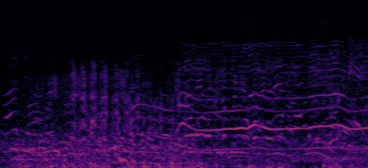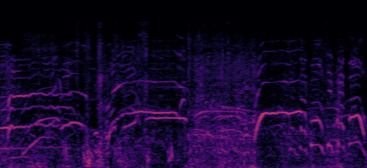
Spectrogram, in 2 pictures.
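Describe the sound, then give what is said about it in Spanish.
A crowd screams and shrieks in panic at the Toro de la Vega bull run after the bull charged a barrier, lifted it and escaped the route: many high, strained voices overlapping in a loud, continuous wave of cries that rise and fall for several seconds. “Gritos de pánico después de que el Toro de la Vega arremetiera contra una talanquera, la levantara y se escapara del recorrido.”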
